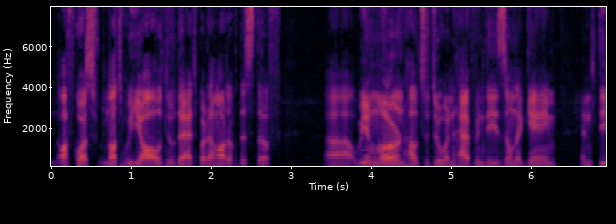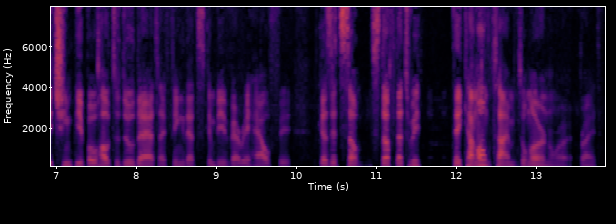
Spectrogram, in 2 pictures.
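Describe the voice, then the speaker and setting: A man hosting a casual podcast conversation, animated and chatty, with lots of "you know" fillers and occasional swearing. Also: medium pitch, normal speed, no echo. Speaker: podcast host.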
